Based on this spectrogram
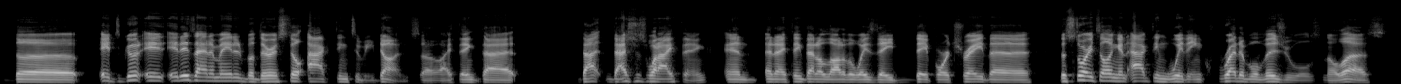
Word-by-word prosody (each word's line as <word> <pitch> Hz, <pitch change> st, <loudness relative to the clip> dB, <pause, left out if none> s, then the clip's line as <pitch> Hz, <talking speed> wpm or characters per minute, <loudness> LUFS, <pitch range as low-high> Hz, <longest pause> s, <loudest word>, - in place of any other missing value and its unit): The 115 Hz, -2 st, +3 dB, 0.2 s
it's 135 Hz, -, +1 dB
good 200 Hz, +7 st, +1 dB
it 175 Hz, -1 st, +2 dB
it 180 Hz, -, 0 dB
is 205 Hz, 0 st, +4 dB
animated, 165 Hz, -3 st, +2 dB
but 135 Hz, -3 st, -3 dB
there 135 Hz, +1 st, +5 dB
is 135 Hz, -1 st, -1 dB
still 145 Hz, +1 st, 0 dB
acting 130 Hz, -1 st, 0 dB
to 125 Hz, -, -13 dB
be 95 Hz, -1 st, -16 dB
done, 75 Hz, -4 st, -1 dB
so 95 Hz, +2 st, -11 dB
I 95 Hz, 0 st, -6 dB
think 115 Hz, +2 st, -3 dB
that 100 Hz, -1 st, +1 dB, 0.6 s
that -, -, +1 dB
that's 135 Hz, +3 st, +2 dB
just 150 Hz, -1 st, -13 dB
what 140 Hz, -1 st, +3 dB
I 125 Hz, 0 st, +4 dB
think, 105 Hz, -5 st, -9 dB, 0.2 s
and 115 Hz, -3 st, -2 dB
and 125 Hz, -1 st, +1 dB
I 115 Hz, -1 st, +4 dB
think 135 Hz, 0 st, -3 dB
that 125 Hz, -1 st, +2 dB
a 120 Hz, -, +2 dB
lotta 115 Hz, 0 st, +1 dB
the 115 Hz, -, -3 dB
ways 115 Hz, -1 st, -1 dB
they 105 Hz, -3 st, 0 dB
they -, -, +3 dB
portray 125 Hz, +3 st, 0 dB
the 110 Hz, -3 st, 0 dB, 0.3 s
the 145 Hz, -, +1 dB
storytelling 170 Hz, -1 st, +2 dB
and 150 Hz, -, +1 dB
acting 150 Hz, -3 st, 0 dB
with 135 Hz, 0 st, 0 dB
incredible 125 Hz, +1 st, -2 dB
visuals, 105 Hz, -8 st, -3 dB
no 95 Hz, -1 st, -7 dB
less, 95 Hz, -1 st, -1 dB
120 Hz, 200 wpm, -24 LUFS, 110-140 Hz, 0.6 s, there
